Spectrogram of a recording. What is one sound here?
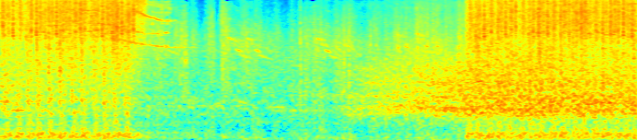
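Heavy gunfire blasts in rapid bursts.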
